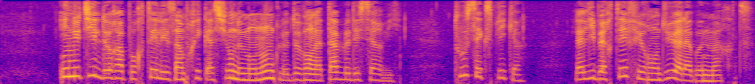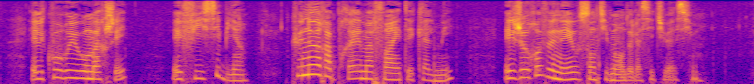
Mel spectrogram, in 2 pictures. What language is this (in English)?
French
